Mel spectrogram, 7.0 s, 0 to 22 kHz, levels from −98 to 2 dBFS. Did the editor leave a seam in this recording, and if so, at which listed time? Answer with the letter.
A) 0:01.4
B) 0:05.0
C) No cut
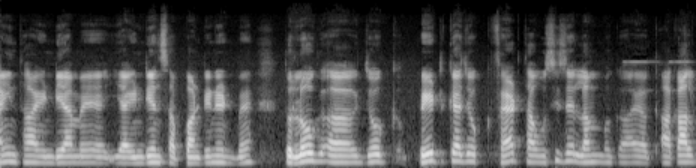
C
